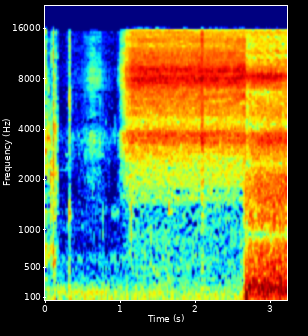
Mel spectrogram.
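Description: Gas hisses steadily from a camp stove.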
